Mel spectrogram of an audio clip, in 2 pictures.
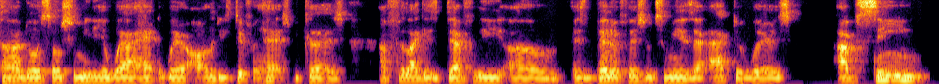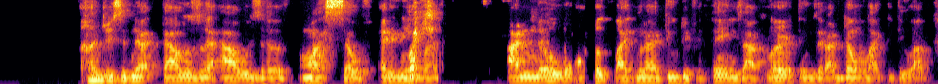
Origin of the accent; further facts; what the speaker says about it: Virginia, United States; Virginia.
